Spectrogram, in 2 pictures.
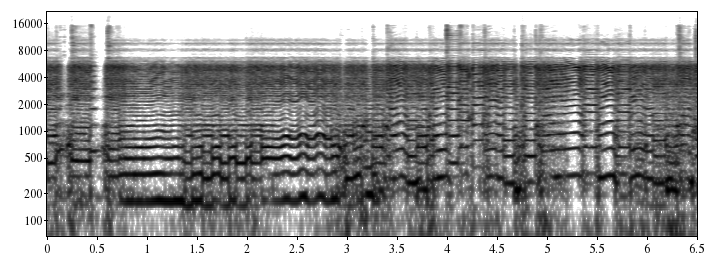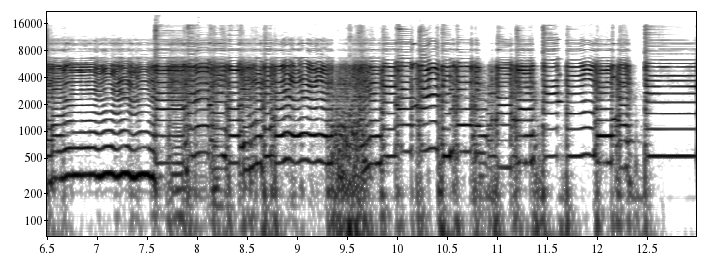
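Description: Dry electric guitar with no delay or reverb plays a steady run of clear single pentatonic notes for about thirteen seconds, each note sounding alone and distinct.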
